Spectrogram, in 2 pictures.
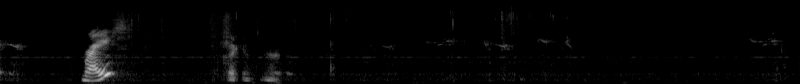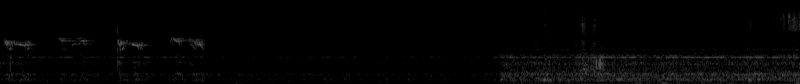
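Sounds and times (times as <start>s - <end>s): faint bird chirps: 0.0s - 0.8s, 3.5s - 6.6s, 7.4s - 10.6s.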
